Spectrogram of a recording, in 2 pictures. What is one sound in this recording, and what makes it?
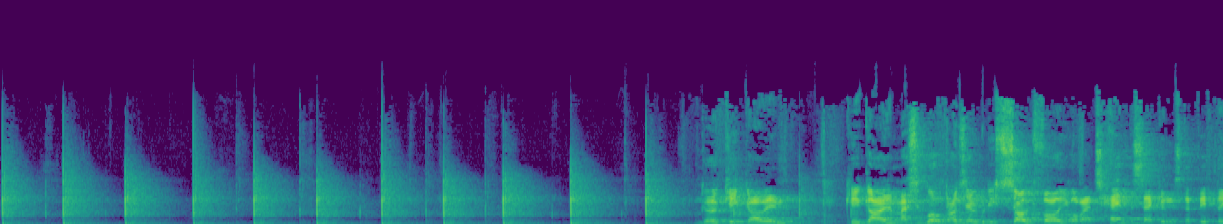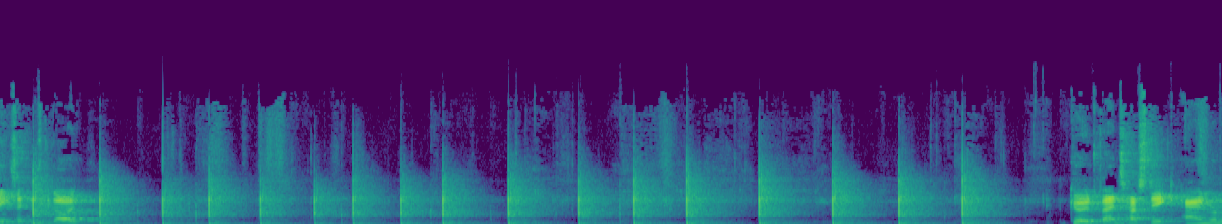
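A tennis ball bounces on a hard floor in a steady rhythm, echoing in a large hall.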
